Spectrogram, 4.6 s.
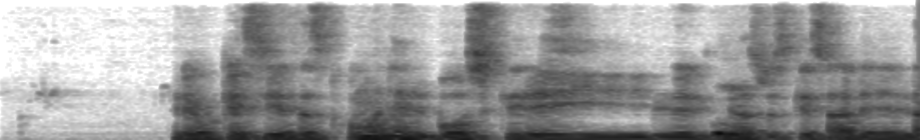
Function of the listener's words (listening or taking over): listening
